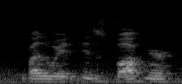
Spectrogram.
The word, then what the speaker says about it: Wagner: By the way, it is Wagner, not Wagner. I thought it was Wagner. I I've heard pronounced it as Wagner.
